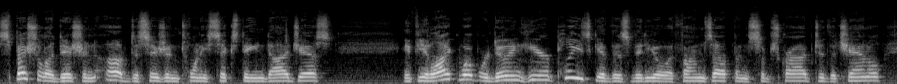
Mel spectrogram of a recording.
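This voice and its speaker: An ordinary speaking voice moves at a moderate pace. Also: man. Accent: American. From Texas. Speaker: radio show host. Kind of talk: political commentary show.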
